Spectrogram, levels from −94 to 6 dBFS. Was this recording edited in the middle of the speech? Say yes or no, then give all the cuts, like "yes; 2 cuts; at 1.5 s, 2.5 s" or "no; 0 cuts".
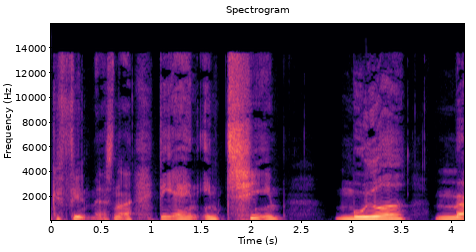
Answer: no; 0 cuts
